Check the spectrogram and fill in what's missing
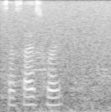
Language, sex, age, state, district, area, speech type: Assamese, female, 30-45, Assam, Lakhimpur, rural, spontaneous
